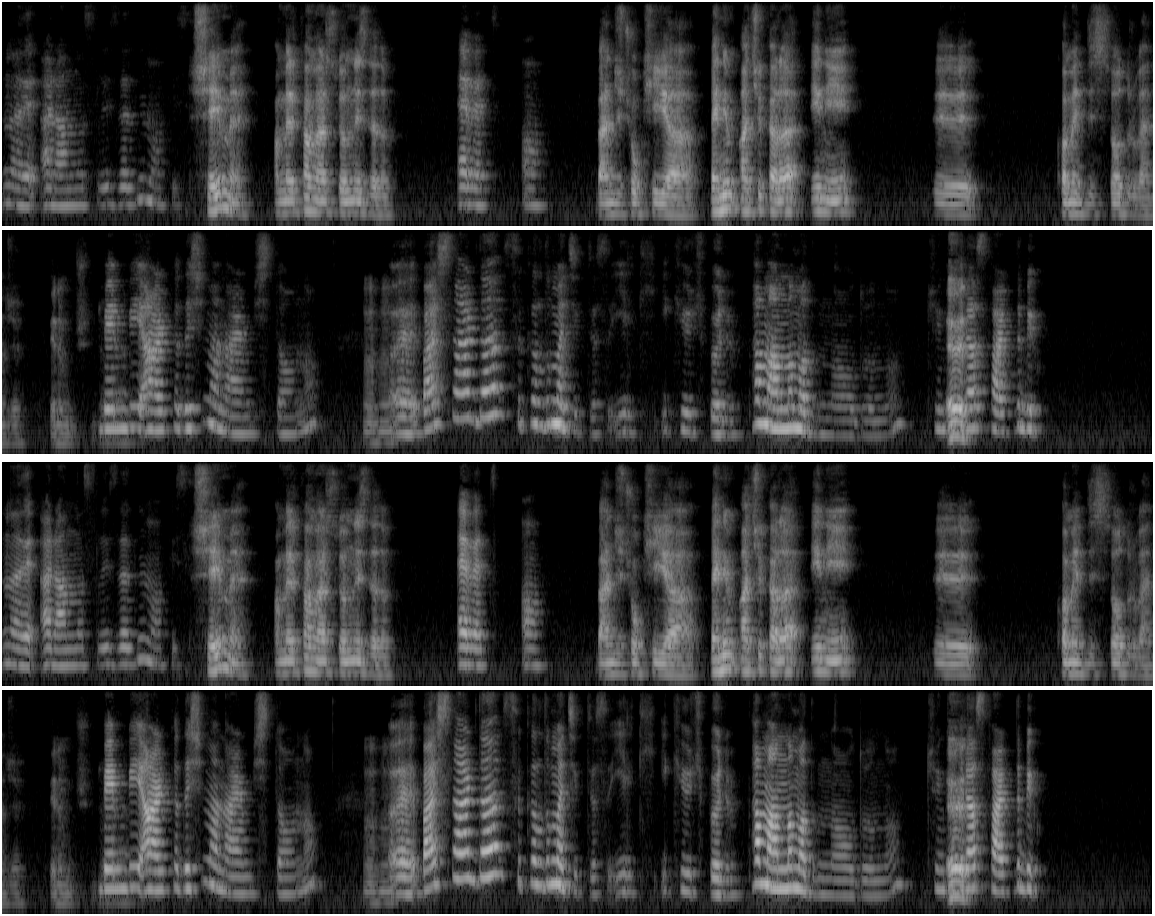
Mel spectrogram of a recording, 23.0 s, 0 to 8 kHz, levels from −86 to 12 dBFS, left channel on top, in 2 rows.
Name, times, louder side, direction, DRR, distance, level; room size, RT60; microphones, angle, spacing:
voice 1, 0.0-1.6 4.6-4.8 5.2-5.4 12.5-14.6 15.4-16.5 16.8-17.3 17.6-17.8 18.3-20.5 20.8-21.9, right 4 dB, 45° right, 5 dB, 0.4 m, -28 dB
voice 2, 1.9-2.4 2.7-3.9 6.0-8.5 9.3-9.7 10.6-11.7 12.0-12.2 15.1-15.4 21.0-21.2, left 1 dB, 15° left, 2 dB, 0.5 m, -28 dB
3.0 x 2.1 x 2.5 m, 0.25 s
head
